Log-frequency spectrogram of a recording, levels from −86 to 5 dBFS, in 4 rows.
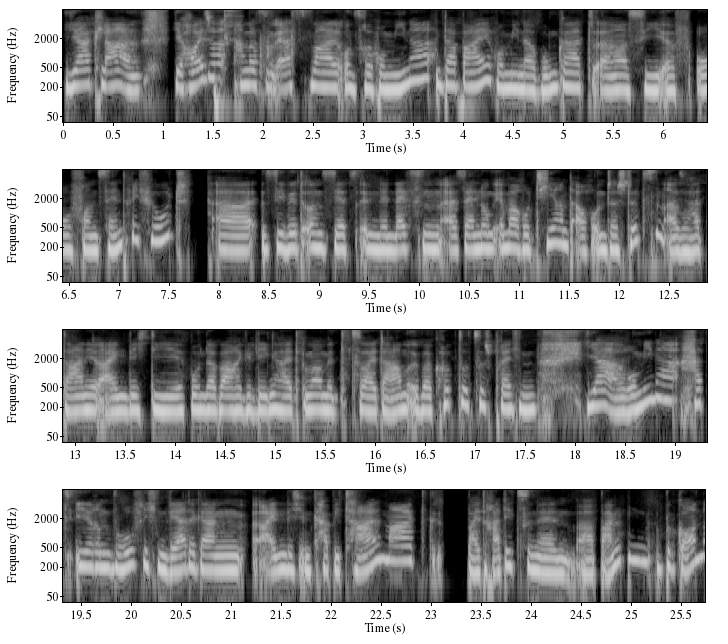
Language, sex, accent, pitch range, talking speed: German, female, German, 170-210 Hz, 135 wpm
